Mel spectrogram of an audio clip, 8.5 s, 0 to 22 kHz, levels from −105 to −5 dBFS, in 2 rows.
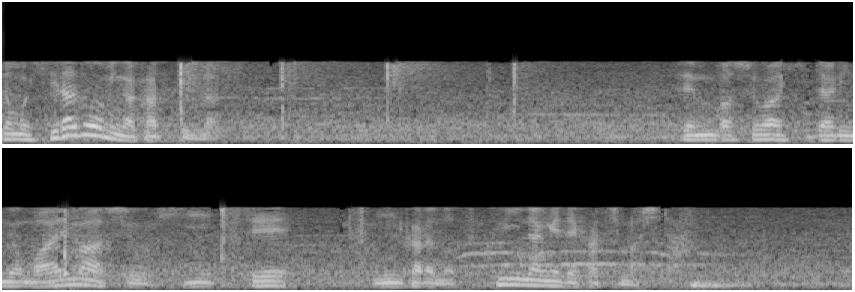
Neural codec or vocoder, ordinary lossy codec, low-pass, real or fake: vocoder, 44.1 kHz, 128 mel bands every 256 samples, BigVGAN v2; AAC, 16 kbps; 7.2 kHz; fake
